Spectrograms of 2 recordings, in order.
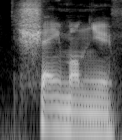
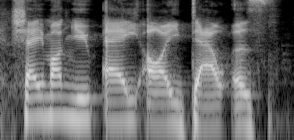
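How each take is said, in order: First: Said in the usual way. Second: Wag a finger at them; mock scolding. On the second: Building scolding.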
